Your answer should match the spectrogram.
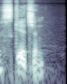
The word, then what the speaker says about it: skitching: How do you spell it for me? – S-K-I-T-C-H. – Sketching. – And. I-N? – Apostrophe N? – Yeah, one of those two. Skitching.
